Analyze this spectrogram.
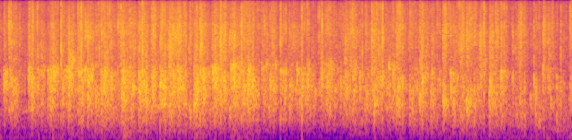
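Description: Audience applauding: many people clapping together in a dense, steady patter that eases off toward the end.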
